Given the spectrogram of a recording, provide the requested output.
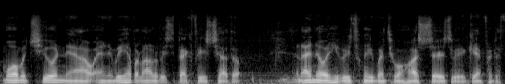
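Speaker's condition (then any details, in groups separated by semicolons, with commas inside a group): Hearing loss; formerly severe monotone speech, inflection improved by studying phonetics, New York accent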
